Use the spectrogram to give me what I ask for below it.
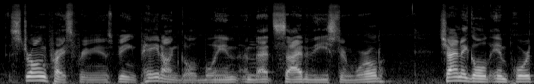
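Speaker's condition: No condition

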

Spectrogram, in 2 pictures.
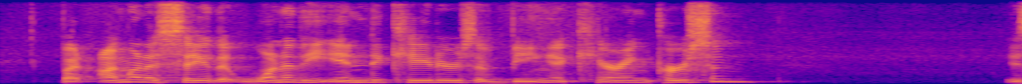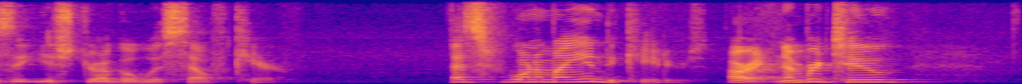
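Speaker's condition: No condition

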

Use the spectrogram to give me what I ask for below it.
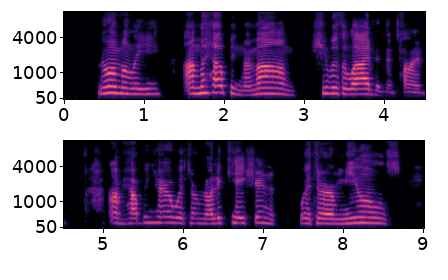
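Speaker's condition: Cerebral palsy and hearing loss; adult

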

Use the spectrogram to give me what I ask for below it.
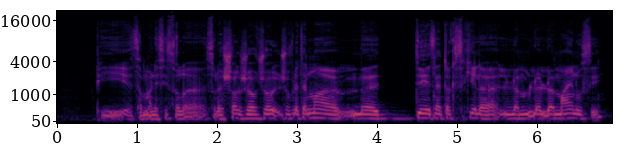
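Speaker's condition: Stuttering; childhood-onset stuttering, thought autistic as young child, spoke Creole, English and French mixed, fluent when rapping since teens; stutters in conversation, strings syllables together very fast without stopping or tripping; repeated sounds, repeated words

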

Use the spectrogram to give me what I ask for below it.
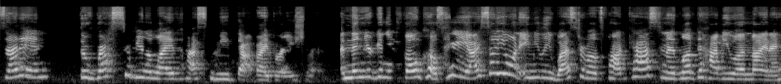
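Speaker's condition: No condition

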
